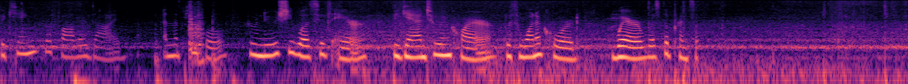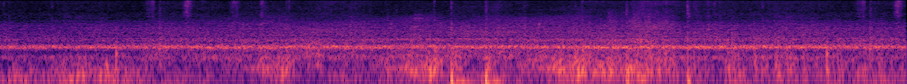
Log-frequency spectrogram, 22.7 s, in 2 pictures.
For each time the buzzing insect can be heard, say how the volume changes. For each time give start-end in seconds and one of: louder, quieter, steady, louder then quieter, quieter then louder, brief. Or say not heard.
0.0-22.6 louder.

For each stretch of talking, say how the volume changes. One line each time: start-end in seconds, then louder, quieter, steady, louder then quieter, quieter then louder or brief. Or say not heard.
0.0-8.8 louder.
